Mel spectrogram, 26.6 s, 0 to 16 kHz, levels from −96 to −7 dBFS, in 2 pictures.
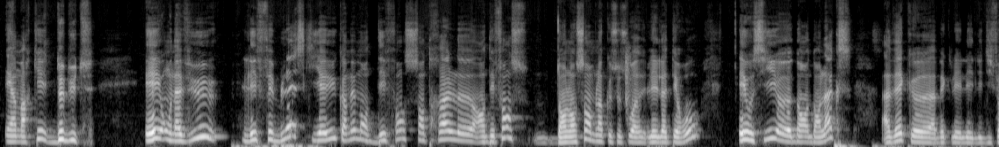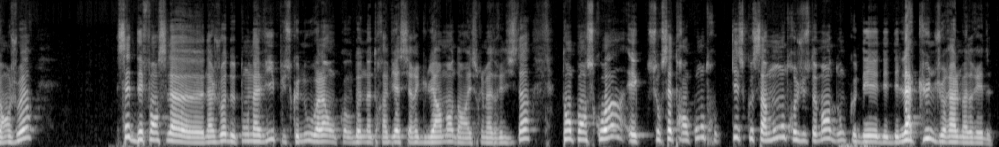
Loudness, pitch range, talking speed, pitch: -27 LUFS, 135-205 Hz, 190 wpm, 165 Hz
